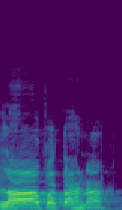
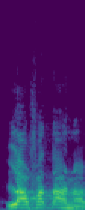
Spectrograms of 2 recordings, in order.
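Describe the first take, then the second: First: The vowel in 'la' is drawn out long. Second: The vowel in 'la' is held short. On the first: We will not open it. The speaker calls it wrong. "Kalau dibaca panjang" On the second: We will surely open it. The speaker calls it right.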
